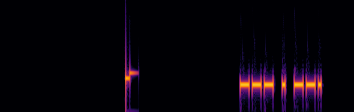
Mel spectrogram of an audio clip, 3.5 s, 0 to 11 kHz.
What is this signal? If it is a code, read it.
Morse code, heard as a keyed tone, about 40 wpm, 700 Hz. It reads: OEG
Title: USA Call Sign Postfixes - 3 Letters 40wpm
